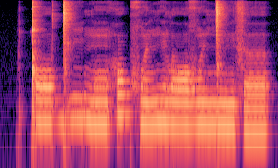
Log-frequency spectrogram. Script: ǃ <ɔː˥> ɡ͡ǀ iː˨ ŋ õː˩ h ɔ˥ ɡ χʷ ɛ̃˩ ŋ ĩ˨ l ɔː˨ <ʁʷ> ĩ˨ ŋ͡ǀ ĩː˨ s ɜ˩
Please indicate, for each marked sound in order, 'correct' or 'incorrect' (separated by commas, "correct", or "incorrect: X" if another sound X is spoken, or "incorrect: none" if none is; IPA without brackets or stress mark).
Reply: incorrect: ɔː˩, correct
